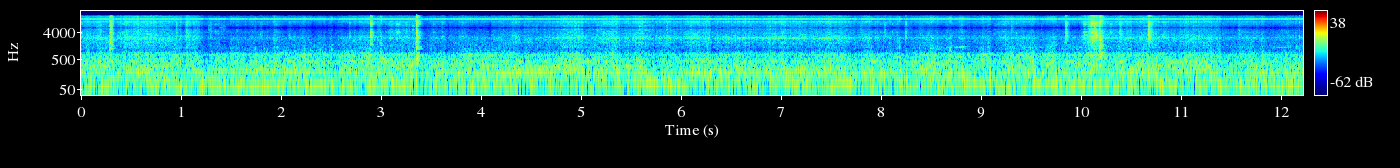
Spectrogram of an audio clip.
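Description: Ford Mustang GTS rally car's engine running as the car drives a snowy stage, heard inside the cabin together with loud road and chassis noise. A few sharp knocks stand out, one near the start, one about three seconds in and one about ten seconds in.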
